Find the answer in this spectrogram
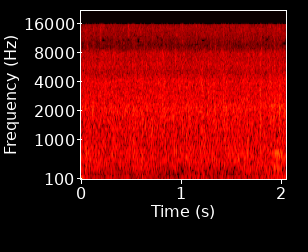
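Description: Rain falling steadily, heard as a faint, even hiss.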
